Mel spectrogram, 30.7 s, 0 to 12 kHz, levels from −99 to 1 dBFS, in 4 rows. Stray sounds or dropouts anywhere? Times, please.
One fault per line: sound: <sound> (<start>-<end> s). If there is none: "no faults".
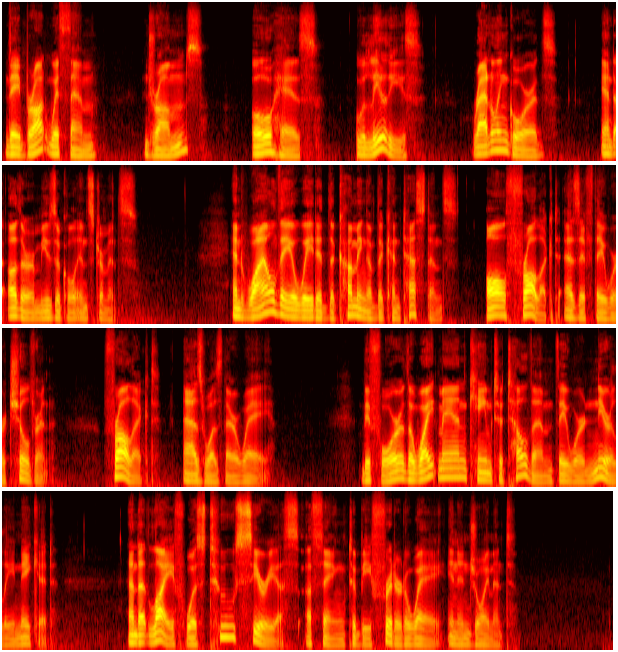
no faults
